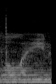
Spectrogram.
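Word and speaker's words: Llane: And then, of course, you got the King, Lelaine. How you say it? Double L. Right, double L. Lelaine is.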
